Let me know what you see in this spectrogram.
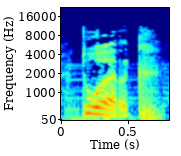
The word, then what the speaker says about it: twerk: ¿Cómo, cómo lo pronuncio? Tuer, eh, tuer, tuer twerk.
